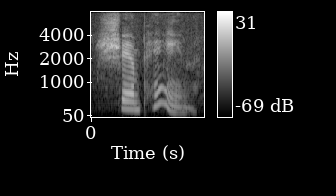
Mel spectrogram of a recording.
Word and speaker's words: champagne: and champagne. Champagne. Did you know that we pronounce champagne like that, Pauline? No, I didn't know. I know. It's a different vowel sound.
